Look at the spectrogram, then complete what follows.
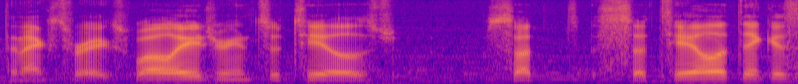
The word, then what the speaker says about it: Sutil: Well, Adrian Sutil is... Sutil, I think is his name. Not subtle, Sutil is something like it's got a weird pronunciation.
